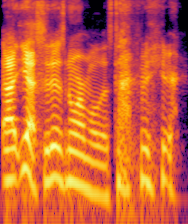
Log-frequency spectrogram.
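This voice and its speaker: A man's voice: high-pitched, fast, bright, forceful tone, slight background noise. A man co-hosting a baseball podcast in casual chat, slipping in dry joking asides. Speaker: podcast co-host.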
